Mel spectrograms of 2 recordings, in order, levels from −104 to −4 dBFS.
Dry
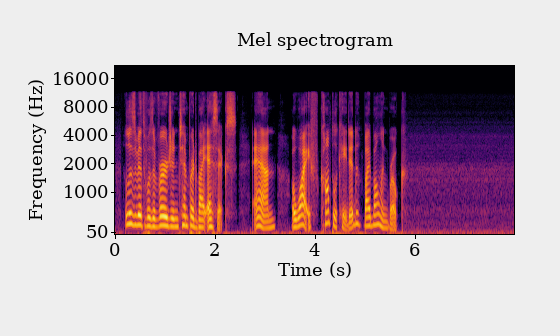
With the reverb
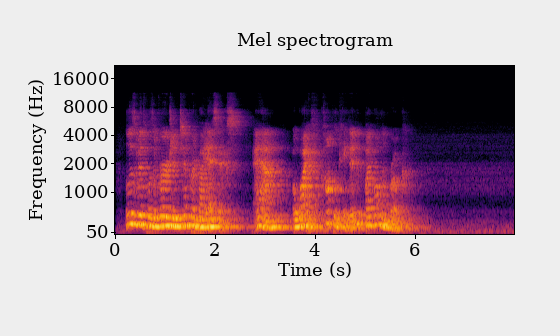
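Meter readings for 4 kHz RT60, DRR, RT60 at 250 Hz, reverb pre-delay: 0.80 s, -9.5 dB, 1.4 s, 3 ms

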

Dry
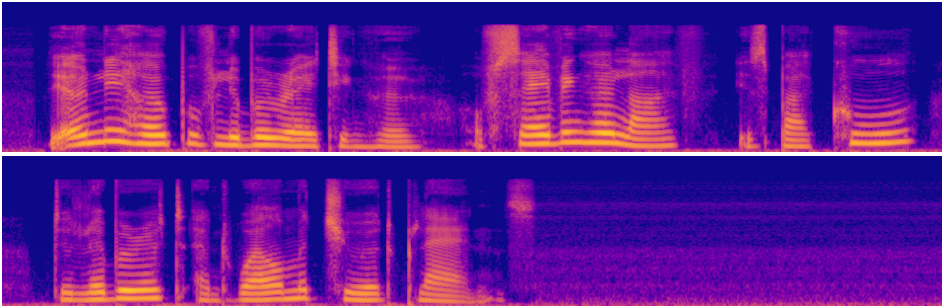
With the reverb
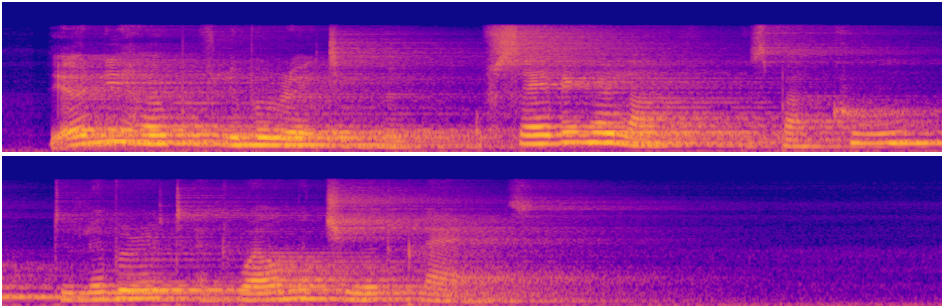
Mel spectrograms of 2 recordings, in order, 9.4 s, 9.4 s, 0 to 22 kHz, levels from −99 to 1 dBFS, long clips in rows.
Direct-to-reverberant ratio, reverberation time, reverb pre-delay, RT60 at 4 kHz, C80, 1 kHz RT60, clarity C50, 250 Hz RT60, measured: 1.0 dB, 2.6 s, 10 ms, 2.4 s, 3.5 dB, 2.6 s, 2.5 dB, 2.6 s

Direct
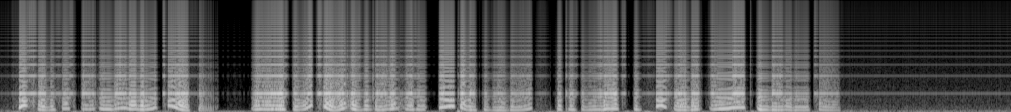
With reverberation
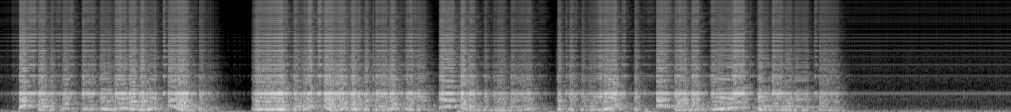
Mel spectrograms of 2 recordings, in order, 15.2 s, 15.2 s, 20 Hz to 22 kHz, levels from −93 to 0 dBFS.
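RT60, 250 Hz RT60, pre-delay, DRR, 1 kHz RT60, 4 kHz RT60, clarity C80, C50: 0.65 s, 0.90 s, 4 ms, 4.5 dB, 0.55 s, 0.45 s, 14.0 dB, 11.0 dB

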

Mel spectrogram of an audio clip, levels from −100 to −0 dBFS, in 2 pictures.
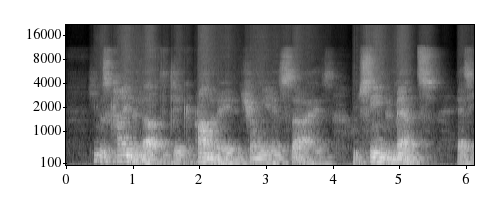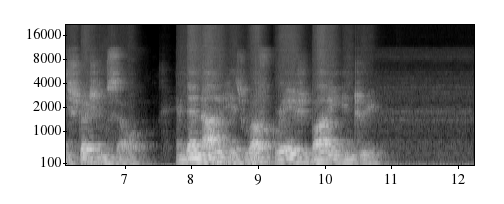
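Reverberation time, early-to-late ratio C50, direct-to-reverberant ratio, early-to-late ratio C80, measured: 0.60 s, 3.0 dB, -3.5 dB, 7.0 dB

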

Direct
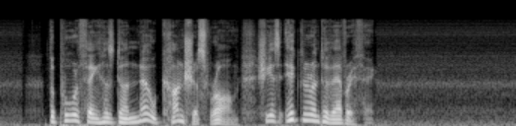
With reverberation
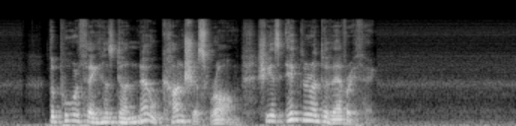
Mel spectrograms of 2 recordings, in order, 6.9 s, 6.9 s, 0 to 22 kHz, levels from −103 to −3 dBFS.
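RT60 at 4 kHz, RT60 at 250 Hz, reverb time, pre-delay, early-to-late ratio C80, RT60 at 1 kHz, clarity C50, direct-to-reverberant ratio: 0.30 s, 0.55 s, 0.45 s, 6 ms, 19.0 dB, 0.40 s, 14.0 dB, 7.0 dB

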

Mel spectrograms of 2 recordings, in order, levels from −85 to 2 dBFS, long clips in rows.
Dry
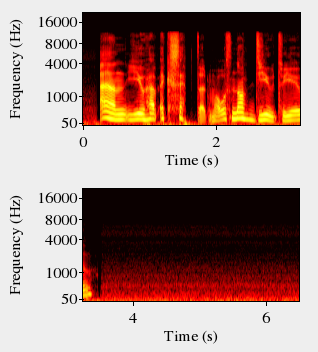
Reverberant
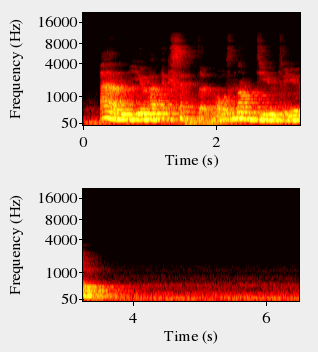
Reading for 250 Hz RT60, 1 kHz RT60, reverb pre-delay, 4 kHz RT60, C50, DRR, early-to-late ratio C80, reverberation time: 1.3 s, 1.0 s, 3 ms, 0.75 s, 1.5 dB, -7.5 dB, 4.0 dB, 1.1 s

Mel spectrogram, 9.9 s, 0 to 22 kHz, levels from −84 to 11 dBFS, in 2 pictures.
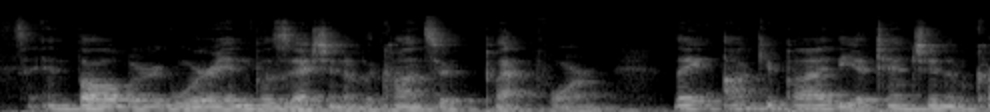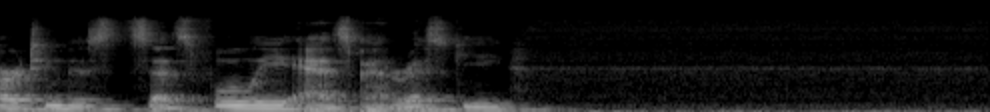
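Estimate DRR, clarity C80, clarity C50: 1.0 dB, 17.5 dB, 12.5 dB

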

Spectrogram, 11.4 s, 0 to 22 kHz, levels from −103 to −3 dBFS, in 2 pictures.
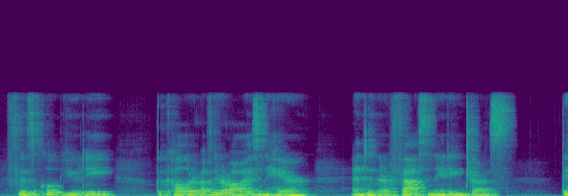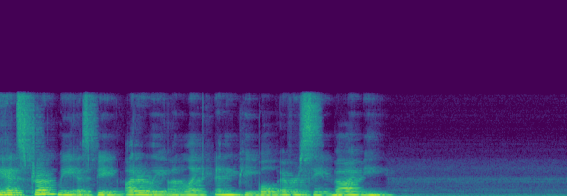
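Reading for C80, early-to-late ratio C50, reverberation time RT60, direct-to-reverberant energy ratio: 10.5 dB, 5.5 dB, no single decay rate, 2.0 dB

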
